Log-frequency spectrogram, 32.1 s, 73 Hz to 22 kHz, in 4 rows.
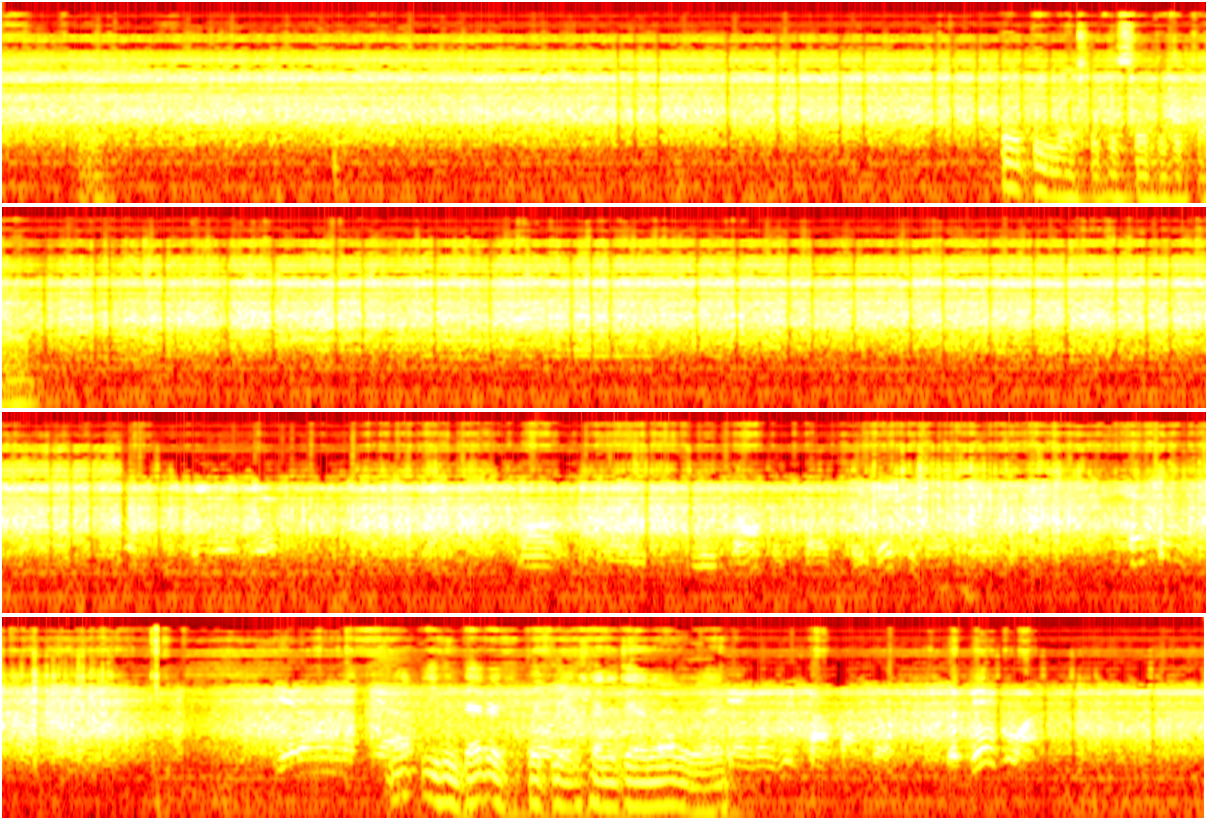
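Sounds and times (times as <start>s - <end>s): faint radio voices: 0.0s - 4.4s, 5.6s - 32.0s
radio band hiss: 0.0s - 32.0s
clear radio voice: 6.7s - 8.3s, 16.4s - 18.1s, 19.4s - 24.9s, 25.6s - 31.2s.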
